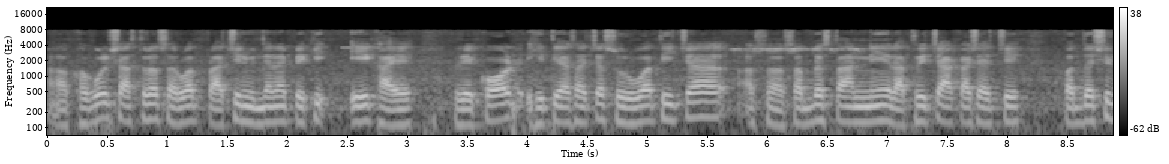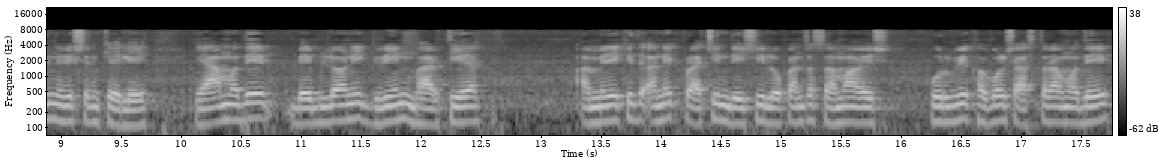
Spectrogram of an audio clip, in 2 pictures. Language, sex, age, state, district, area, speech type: Marathi, male, 18-30, Maharashtra, Yavatmal, rural, spontaneous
